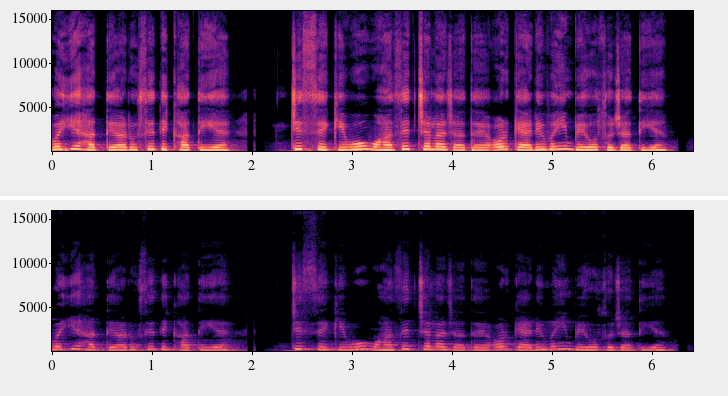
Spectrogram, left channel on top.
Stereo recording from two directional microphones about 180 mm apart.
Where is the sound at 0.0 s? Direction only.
50° left (ahead or behind).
